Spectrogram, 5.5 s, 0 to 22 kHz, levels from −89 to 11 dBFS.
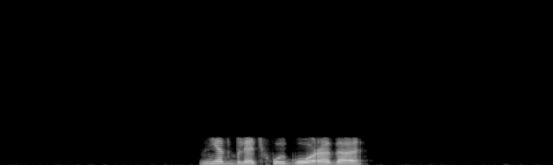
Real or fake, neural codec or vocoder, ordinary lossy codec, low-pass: fake; codec, 16 kHz, 4.8 kbps, FACodec; none; 3.6 kHz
